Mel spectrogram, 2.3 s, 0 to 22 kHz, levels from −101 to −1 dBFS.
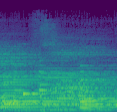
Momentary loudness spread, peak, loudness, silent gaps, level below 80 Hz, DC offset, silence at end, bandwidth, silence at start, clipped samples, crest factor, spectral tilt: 4 LU; -12 dBFS; -26 LUFS; none; -56 dBFS; under 0.1%; 0 s; 11 kHz; 0 s; under 0.1%; 14 dB; -7.5 dB/octave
